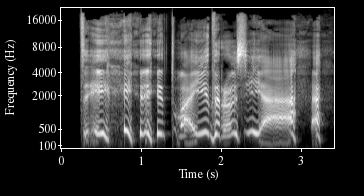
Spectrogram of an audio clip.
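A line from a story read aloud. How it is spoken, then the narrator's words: Witch shouting while laughing. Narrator (Russian): смеясь, кричала ведьма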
